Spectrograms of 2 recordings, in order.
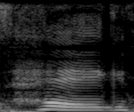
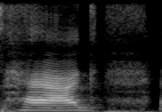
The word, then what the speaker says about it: Haig: So, for anyone that doesn't know, Shane, you probably don't know, my last name was Haig, which was H, two A's in a row, and a G. And everyone mispronounced it as Hag, and the assholes out there pronounced it in the German way as Hog.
